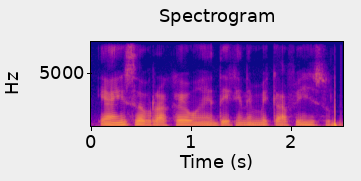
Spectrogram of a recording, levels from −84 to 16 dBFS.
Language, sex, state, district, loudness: Hindi, female, Punjab, Kapurthala, -17 LUFS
